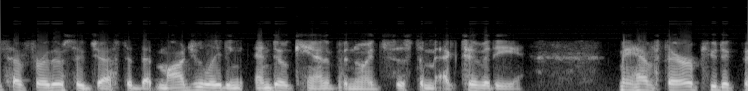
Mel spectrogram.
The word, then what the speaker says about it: endocannabinoid: but it's the endocannabinoid system.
